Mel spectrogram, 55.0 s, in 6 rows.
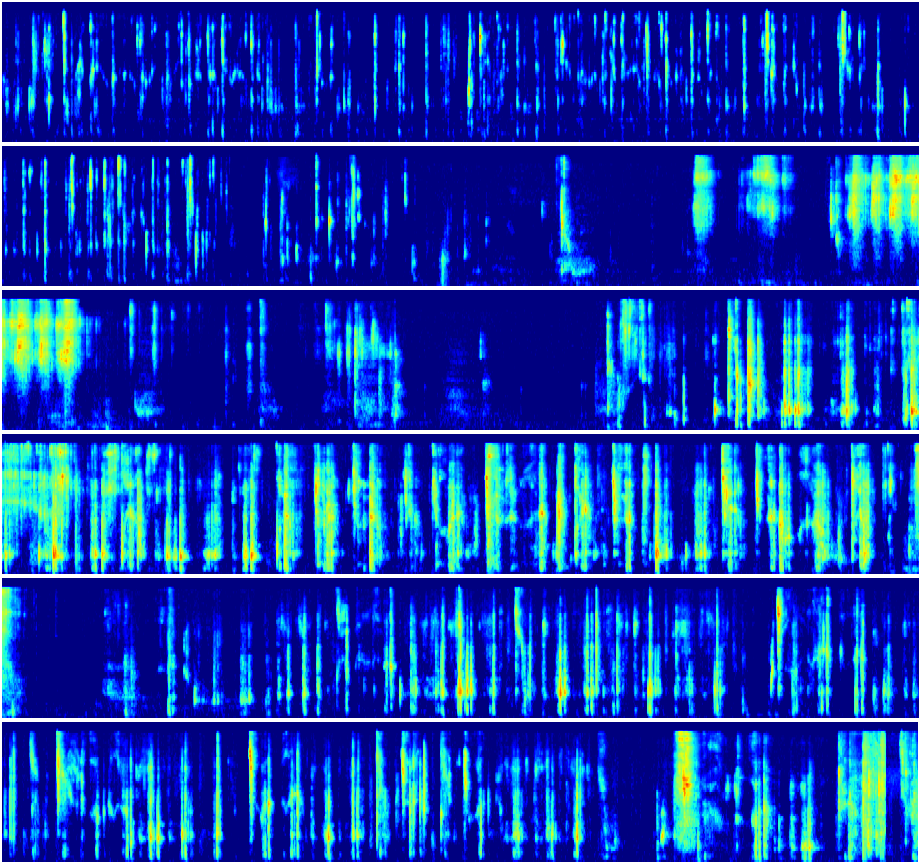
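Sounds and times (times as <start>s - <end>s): chewing sweets with crisp clicks: 0.0s - 14.9s, 24.3s - 37.0s, 37.8s - 55.0s.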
